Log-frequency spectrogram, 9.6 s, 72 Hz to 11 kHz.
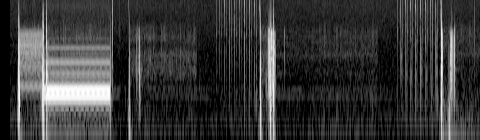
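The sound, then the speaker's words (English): Telephone reorder tone triggered by dialing a callback circuit code into a vacant number level, a loud steady electronic tone held for over a second, followed by scattered faint clicks and ticks on the line. “I'm dialing the code for the callback circuit, followed by something that goes to a vacant level, and then continuing to dial some more digits to fill it out to a total of 7, getting it to put the reorder on over the recording.”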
